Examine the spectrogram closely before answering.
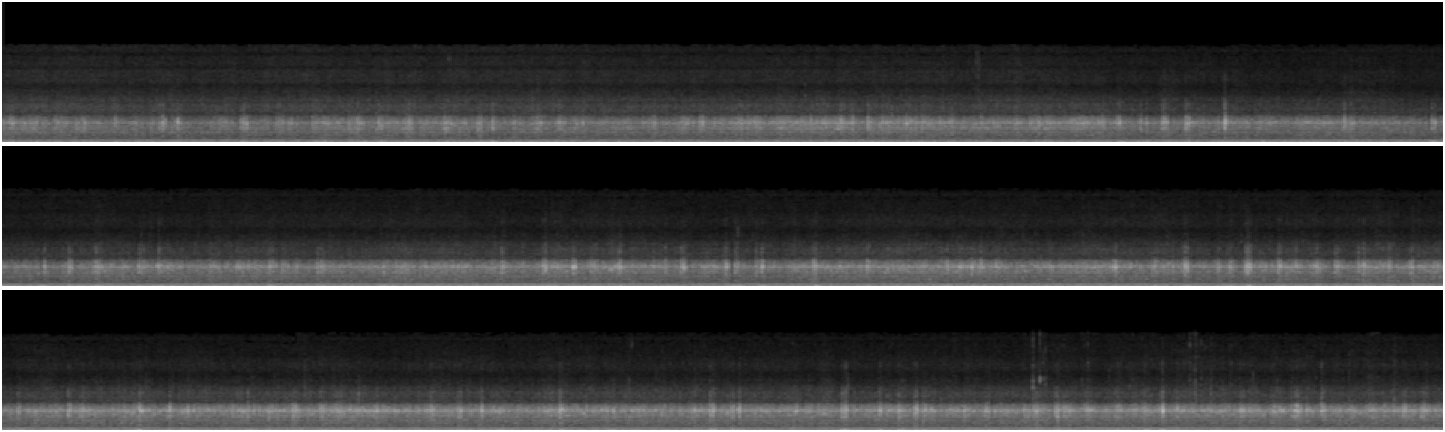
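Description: A small boat's outboard motor running steadily at low speed, holding an even drone, with wind rumbling on the microphone.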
